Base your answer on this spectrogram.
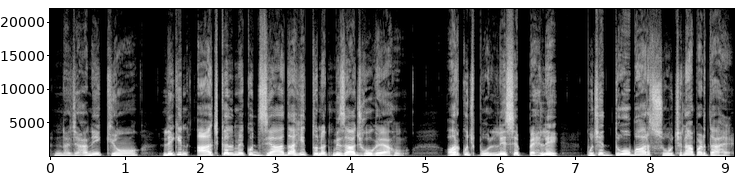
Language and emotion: Hindi, disgusted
